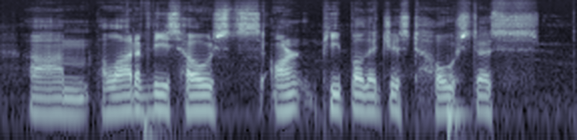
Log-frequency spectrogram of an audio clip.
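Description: In an American accent, the speaker talks at a moderate pace with monotone, flat intonation, the sound dry and close with no echo. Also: man. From Colorado. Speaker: professional disc golfer. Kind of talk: casual interview chat.

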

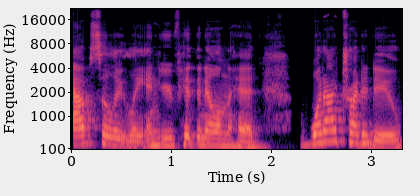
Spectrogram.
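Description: A woman's medium-pitched voice comes through on a very clean recording against a silent background. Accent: Southern US. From US South, Florida panhandle. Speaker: construction 3D printing executive. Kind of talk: casual interview chat.

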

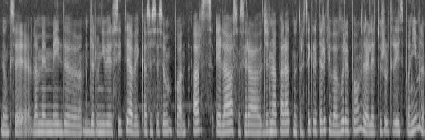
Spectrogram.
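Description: A woman speaks at a moderate pace with hardly any pauses, her medium pitch set in a dark, mellow tone. Her intonation stays monotone and flat. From Italy. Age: 20s. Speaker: university student, association president. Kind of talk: radio interview. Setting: studio. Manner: hesitant, many fillers.

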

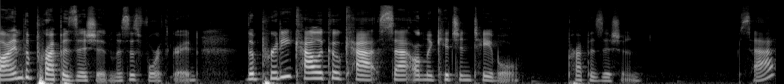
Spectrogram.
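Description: A woman speaks with a fairly high pitch and a bright, sharp tone. Her intonation is lively. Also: moderate pace. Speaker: podcast co-host. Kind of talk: casual chat.

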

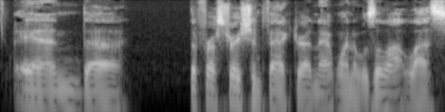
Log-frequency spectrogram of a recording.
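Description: Fairly low-pitched male speech in an American accent, the intonation fairly even. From Chicago, US Midwest. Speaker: podcast co-host. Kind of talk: casual chat.

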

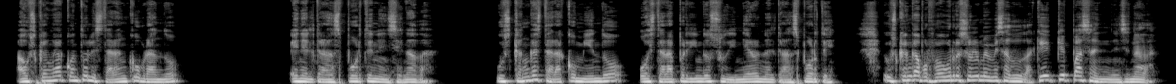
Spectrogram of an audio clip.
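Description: A man's somewhat breathy, dark and mellow voice at medium pitch, fairly quick in pace, with lively intonation. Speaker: podcast co-host. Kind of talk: casual chat.

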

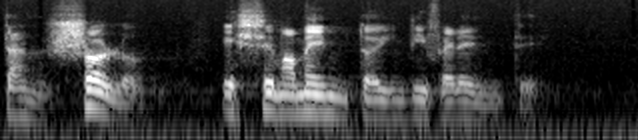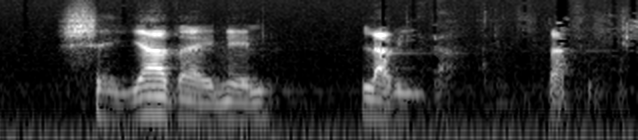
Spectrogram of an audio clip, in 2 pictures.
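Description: Fairly low in pitch, a man talks at a fairly slow pace with ordinary pitch variation. He leaves long, frequent pauses. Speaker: professor and literary scholar. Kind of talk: lecture and literary talk.

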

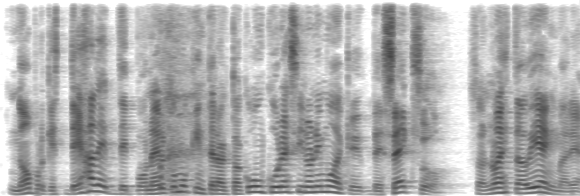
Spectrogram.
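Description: A man speaks at a fairly quick pace in a high pitch. His tone is animated, with lively intonation. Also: hardly any pauses. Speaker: podcast co-host. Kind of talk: casual chat.

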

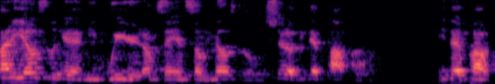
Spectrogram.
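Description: Speaking very fast with an American accent, the voice shows big swings in loudness. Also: man, fairly high pitch for a man. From US South, Wilmington, North Carolina. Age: 30s. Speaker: professional wrestler. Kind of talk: casual interview. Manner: animated.

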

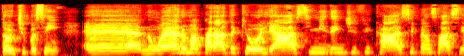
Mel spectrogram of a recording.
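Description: Lively intonation and a fairly quick pace carry this woman's fairly high voice. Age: 30s. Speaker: writer. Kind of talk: casual chat.

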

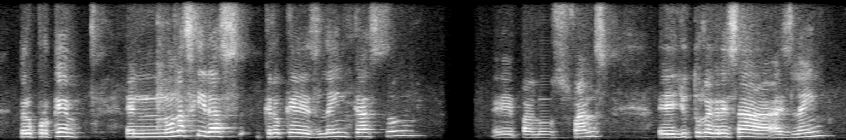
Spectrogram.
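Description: Speaking at a very slow pace, a man talks in a high pitch. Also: ordinary pitch variation. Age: 30s. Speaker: podcast host. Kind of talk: casual live-stream talk about music. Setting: live video stream. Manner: hesitant, many fillers.

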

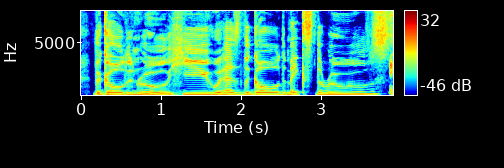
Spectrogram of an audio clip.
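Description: The speaker uses a put-on character voice. The pitch sits in the middle range. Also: moderate pace.

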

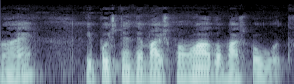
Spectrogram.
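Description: The man's voice sits at a medium pitch. It shows ordinary pitch variation. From Portugal. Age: 50s. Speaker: teacher of electricity and electronics. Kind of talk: explanatory casual chat. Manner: halting, with fillers.

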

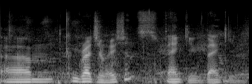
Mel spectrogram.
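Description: Music plays in the background as a man with a medium pitch talks at a moderate pace with ordinary pitch variation, with audible room echo. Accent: Dutch. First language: Dutch. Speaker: sports podcast host. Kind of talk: post-game interview. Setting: stadium.

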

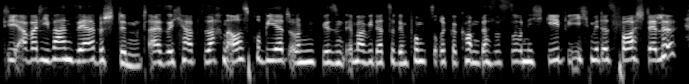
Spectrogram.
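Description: Delivered at a fairly quick pace in a flat monotone, the speech has a dry, close sound with no echo. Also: woman. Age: 30s. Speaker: debut novelist. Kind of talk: interview.

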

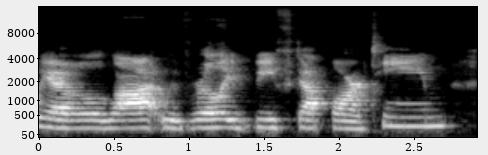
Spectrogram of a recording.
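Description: A woman with an unremarkable speaking voice and medium pitch. She keeps a moderate pace with ordinary pitch variation. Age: 50s. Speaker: real estate company manager. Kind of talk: casual chat.

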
